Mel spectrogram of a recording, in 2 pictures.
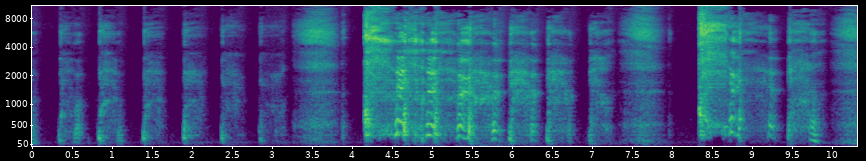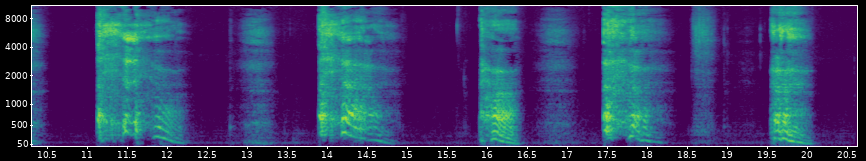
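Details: Adult with an ongoing chest infection, afternoon: repeated harsh, wet-sounding coughs in clusters with throat clearing, a productive chesty cough.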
